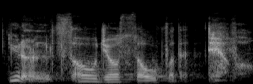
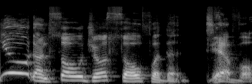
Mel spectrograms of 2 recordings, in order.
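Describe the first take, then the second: First: It is said in a put-on devil voice. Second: It is said in his normal voice.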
